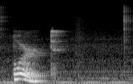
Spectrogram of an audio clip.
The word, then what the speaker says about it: wort: It should now be plain to everyone that there are two acceptable ways to say war or were as an English speaker. Personally, it feels more natural to me to say war, as this is mostly how I've heard it said by those around me for most of my life. But I've become used to hearing people use both pronunciations in the same way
